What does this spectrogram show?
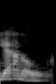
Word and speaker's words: Yaddle: Y-A, it's like paddle with a Y. Oh, Yaddle, okay.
